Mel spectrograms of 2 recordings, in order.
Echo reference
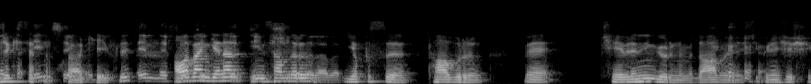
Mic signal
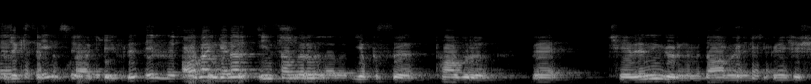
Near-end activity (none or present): none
